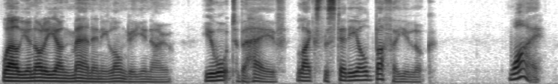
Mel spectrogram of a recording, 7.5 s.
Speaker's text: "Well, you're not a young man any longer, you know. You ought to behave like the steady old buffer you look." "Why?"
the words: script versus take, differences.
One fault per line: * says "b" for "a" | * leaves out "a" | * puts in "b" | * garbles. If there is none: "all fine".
* says "likes" for "like"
